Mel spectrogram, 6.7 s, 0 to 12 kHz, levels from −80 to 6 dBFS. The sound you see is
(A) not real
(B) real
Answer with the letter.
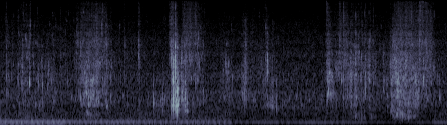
B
